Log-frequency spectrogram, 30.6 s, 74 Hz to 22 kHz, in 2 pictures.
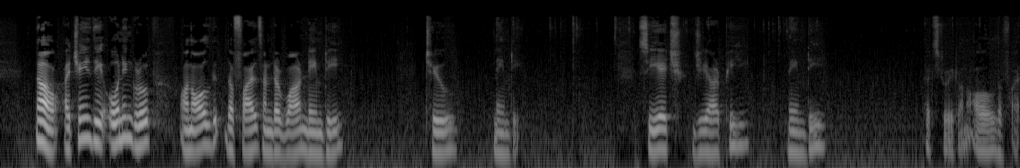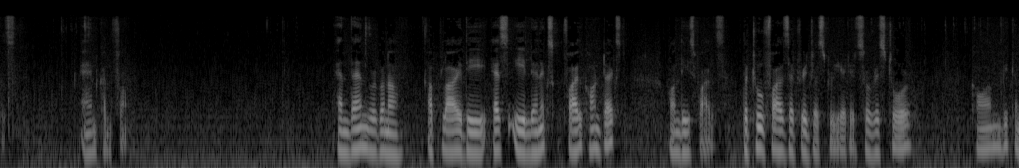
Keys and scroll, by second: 6.9 space, 7.9 space, 25.7 space, 28.0 space.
